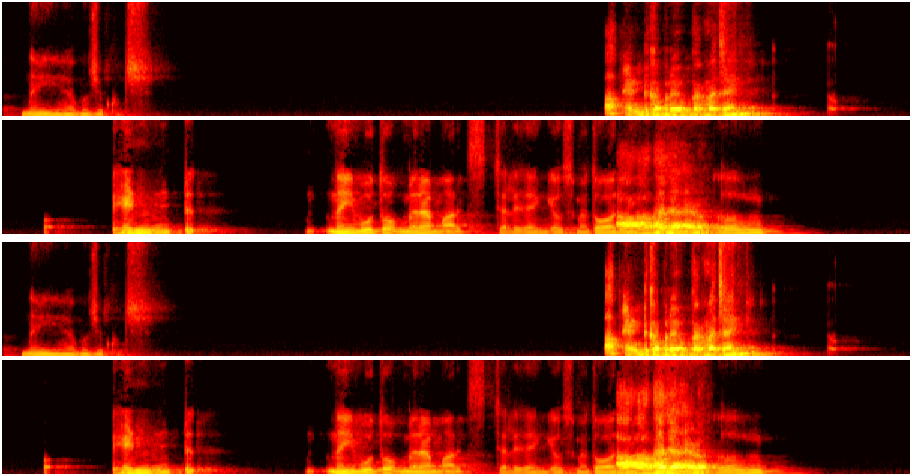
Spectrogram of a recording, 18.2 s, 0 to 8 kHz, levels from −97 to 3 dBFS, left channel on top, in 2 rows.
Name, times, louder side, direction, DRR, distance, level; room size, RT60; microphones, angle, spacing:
voice 1, 0.2-1.5 8.2-8.3 10.2-11.1 12.1-15.4 16.2-16.7, left 1 dB, 20° left, 1.4 m, -32 dB
voice 2, 6.0-7.6 15.2-16.2, right 3 dB, 75° right, 1.9 m, -22 dB
29.0 x 21.5 x 7.7 m
head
